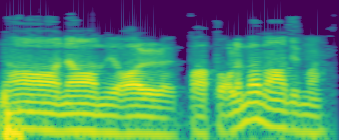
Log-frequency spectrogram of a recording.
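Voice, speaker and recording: An actor playing a shrewd, world-weary police commissioner in a French radio crime drama, with a dry, probing, ironic manner. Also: male voice, very deep voice, a little slow, mellow, lo-fi sound, a little hiss or hum.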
